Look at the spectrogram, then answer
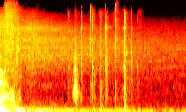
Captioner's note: keyboard taps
